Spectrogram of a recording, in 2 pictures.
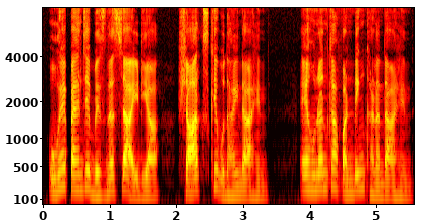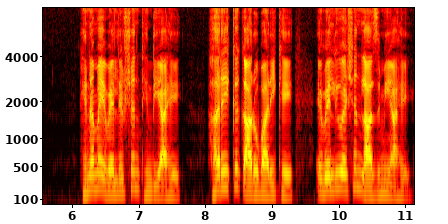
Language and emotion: Sindhi, neutral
